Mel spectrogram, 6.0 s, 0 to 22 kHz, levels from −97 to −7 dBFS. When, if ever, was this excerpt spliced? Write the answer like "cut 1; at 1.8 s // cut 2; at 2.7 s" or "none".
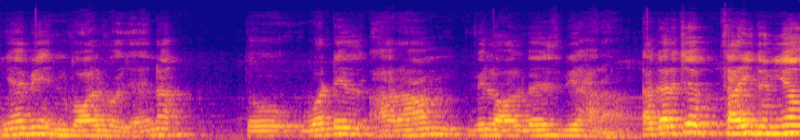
none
